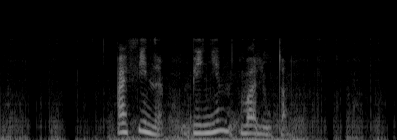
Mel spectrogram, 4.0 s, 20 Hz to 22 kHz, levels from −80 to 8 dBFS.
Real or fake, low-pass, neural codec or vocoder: fake; 7.2 kHz; codec, 16 kHz, 4.8 kbps, FACodec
